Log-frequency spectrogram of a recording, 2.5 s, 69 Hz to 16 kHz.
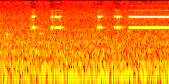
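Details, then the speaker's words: Nissan Navara D40 transfer case 4WD sensor switch under continuity test: no continuity when extended, then the tester tone breaks into about four choppy beeps before holding steady when pushed down; intermittent contact, faulty switch causing 4WD light while driving. "And as you can see, we got no continuity when the switch is extended. And we push it down. We got a very broken signal."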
